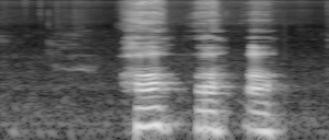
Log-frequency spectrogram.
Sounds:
Laughter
